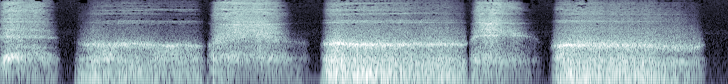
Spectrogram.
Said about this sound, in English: Uh, yeah, I'm sitting in the corner and I'm I'm just like practicing breathing, like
